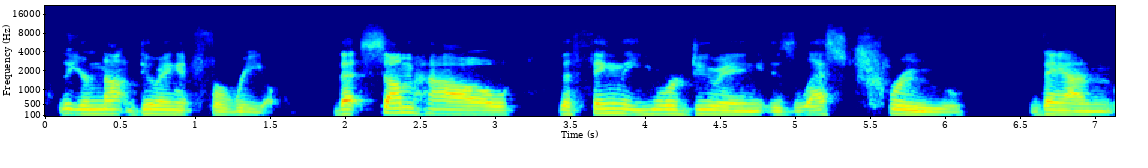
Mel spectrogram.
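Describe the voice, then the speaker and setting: Halting, mellow man in dull lo-fi audio. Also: mid-range voice. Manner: halting, repeats words while thinking. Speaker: podcast guest. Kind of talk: reflective casual conversation.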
